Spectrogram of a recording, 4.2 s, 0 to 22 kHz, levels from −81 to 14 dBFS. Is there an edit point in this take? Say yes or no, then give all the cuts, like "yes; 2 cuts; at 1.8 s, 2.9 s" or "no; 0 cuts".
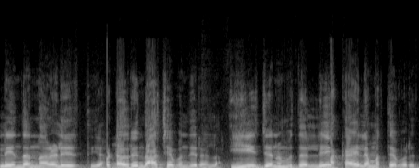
yes; 3 cuts; at 1.1 s, 2.2 s, 3.3 s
